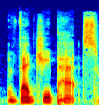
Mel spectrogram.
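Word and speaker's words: Vegepets: website called Veggie Pets, which is spelled V-E-G-E Pets.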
